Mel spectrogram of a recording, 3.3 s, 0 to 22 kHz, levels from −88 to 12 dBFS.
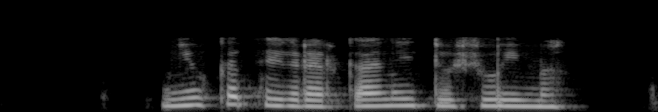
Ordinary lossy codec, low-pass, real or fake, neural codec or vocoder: AAC, 48 kbps; 5.4 kHz; fake; codec, 16 kHz, 4 kbps, FunCodec, trained on Chinese and English, 50 frames a second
